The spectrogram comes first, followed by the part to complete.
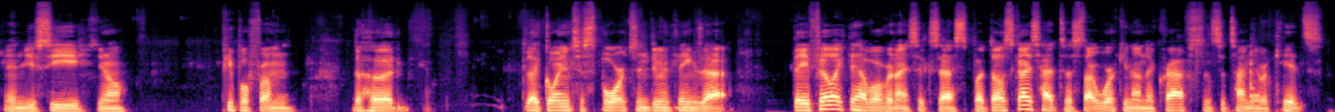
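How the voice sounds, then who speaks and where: A man's voice: sits low, fairly even intonation, a little slow, a little mellow, no room sound, clean studio sound. A middle-aged man co-hosting a podcast, talking reflectively and motivationally in casual chat. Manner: reflective, motivational, uses sports examples. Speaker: podcast co-host.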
